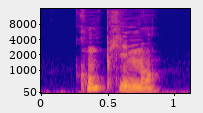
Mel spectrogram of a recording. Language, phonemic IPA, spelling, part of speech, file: French, /kɔ̃.pli.mɑ̃/, compliments, noun, LL-Q150 (fra)-compliments.wav
- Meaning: plural of compliment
